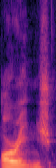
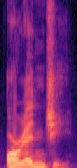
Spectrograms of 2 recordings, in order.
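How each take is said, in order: First: The word ends without an added vowel. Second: The word ends with an added vowel sound. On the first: "Koreans won't just say orange or page" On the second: "they like to pronounce that e at the end"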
